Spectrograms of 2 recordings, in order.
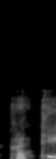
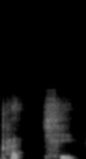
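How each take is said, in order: First: The second syllable begins with a 't' sound. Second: The second syllable begins with a 'ch' sound. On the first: The speaker calls it wrong. "가티 이렇게 안 하잖아" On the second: The speaker calls it right. "아니잖아. 가치"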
